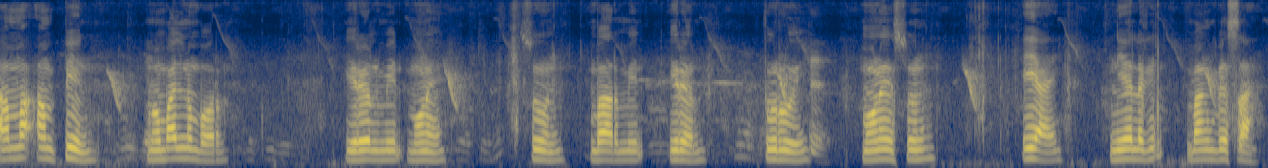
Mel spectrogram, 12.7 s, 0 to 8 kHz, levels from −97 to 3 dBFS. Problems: background sounds at intervals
